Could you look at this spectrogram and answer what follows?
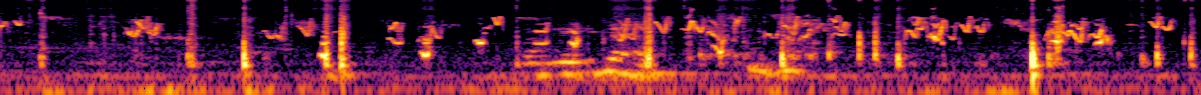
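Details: Grey francolin adult accompanied by calling chicks; rapid high-pitched cheeps, some slurred downward, pour out in busy bursts, mixed with a soft low clucking murmur mid-way.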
